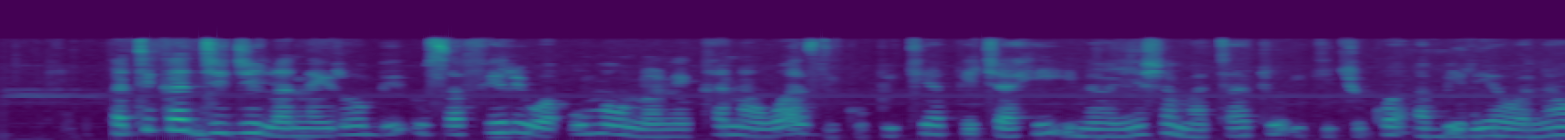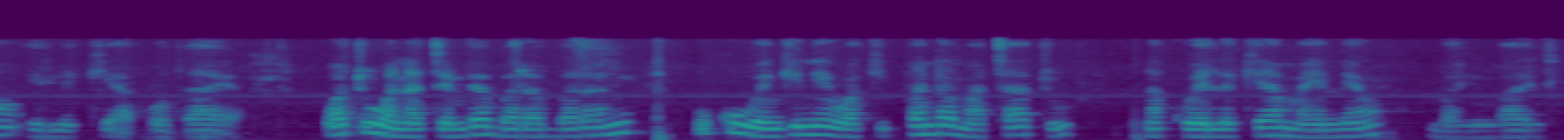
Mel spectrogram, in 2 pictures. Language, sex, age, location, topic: Swahili, female, 18-24, Nairobi, government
